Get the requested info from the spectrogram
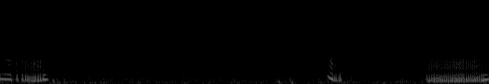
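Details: Domestic cat sleeping in bed during its owner's daytime nap, snoring loudly enough to disturb sleep: rough, raspy low snores in three bursts, with a short rising wheeze between longer rattling breaths in a quiet room.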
